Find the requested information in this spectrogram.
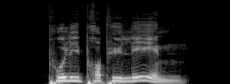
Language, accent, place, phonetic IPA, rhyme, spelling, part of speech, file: German, Germany, Berlin, [polipʁopyˈleːn], -eːn, Polypropylen, noun, De-Polypropylen.ogg
- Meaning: polypropylene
